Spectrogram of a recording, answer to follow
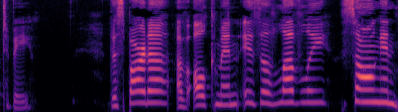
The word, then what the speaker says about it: Alcman: The Sparta of Alcman is a lovely, song and dance-filled Sparta.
